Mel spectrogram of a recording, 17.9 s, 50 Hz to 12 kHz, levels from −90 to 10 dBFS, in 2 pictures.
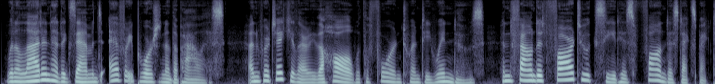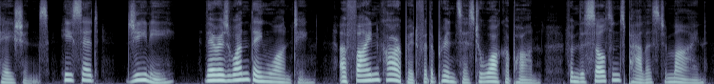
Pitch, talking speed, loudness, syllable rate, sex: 160 Hz, 170 wpm, -20 LUFS, 5.2 syllables/s, female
